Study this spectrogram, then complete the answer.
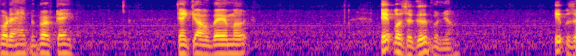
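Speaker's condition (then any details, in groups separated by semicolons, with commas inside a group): Brain bleed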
